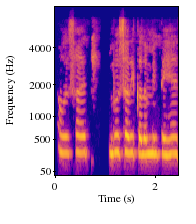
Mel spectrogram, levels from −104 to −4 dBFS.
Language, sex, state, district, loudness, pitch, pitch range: Hindi, female, Bihar, Kishanganj, -21 LUFS, 275 Hz, 270-285 Hz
